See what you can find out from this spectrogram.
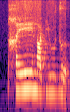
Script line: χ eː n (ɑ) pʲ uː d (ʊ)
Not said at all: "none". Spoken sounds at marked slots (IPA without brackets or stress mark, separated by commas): ɑ, ʊ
